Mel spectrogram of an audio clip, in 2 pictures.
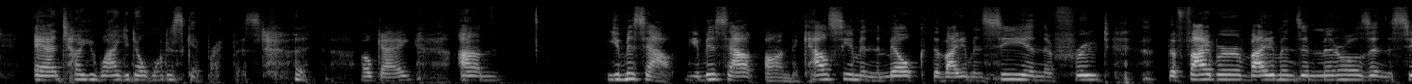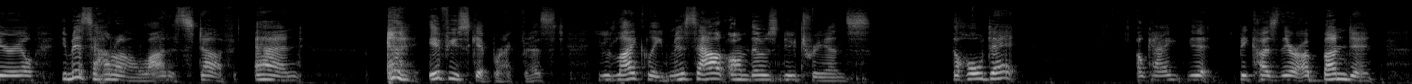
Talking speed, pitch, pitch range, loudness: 140 wpm, 215 Hz, 195-235 Hz, -28 LUFS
